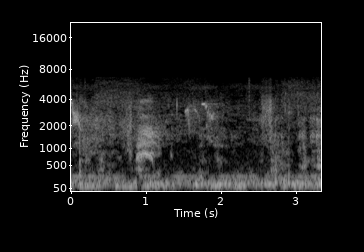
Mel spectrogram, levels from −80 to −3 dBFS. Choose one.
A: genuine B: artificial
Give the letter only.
A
